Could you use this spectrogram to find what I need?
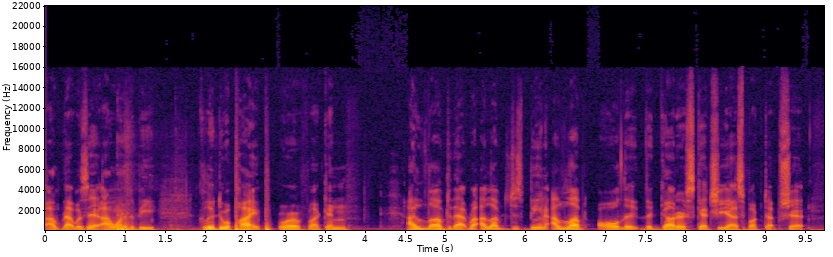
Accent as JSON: {"language": "English", "town": "Portland", "region": "Maine", "country": "United States", "tie": "born or raised there", "also_born_or_lived": "Massachusetts / Chicago / Denver / Los Angeles", "moved": "as an adult", "said": "I was born in Portland, Maine, like, I grew up in New England"}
